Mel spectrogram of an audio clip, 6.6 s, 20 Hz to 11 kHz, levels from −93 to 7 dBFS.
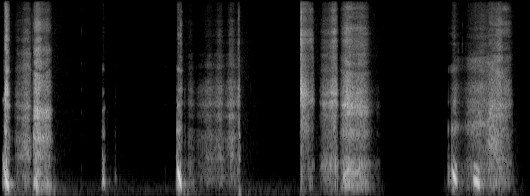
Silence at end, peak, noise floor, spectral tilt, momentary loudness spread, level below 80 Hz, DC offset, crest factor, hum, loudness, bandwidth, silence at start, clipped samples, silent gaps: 0.25 s; -4 dBFS; -80 dBFS; -4 dB/octave; 23 LU; -62 dBFS; under 0.1%; 24 dB; none; -25 LUFS; 11 kHz; 0 s; under 0.1%; 4.89-5.52 s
